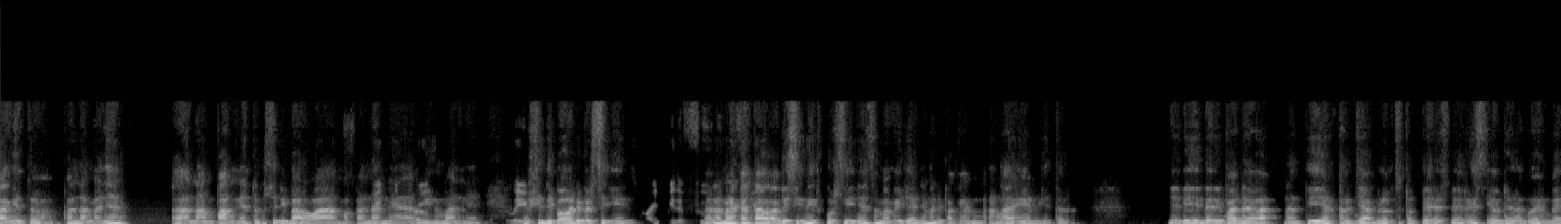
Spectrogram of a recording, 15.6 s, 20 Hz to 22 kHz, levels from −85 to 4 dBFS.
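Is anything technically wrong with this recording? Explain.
Yes, the audio has several faults: an echo leak, speech suppressed in double talk, repeated packet loss with a robotic sound, and short concealed packet losses.

Echo leak, 0.58 to 0.62 s and 1.29 to 1.68 s. The far end's echo canceller likely let through part of its loudspeaker pickup, which returned about 355 ms late. A faint delayed copy of the speech, around 40 dB below it, trails the original.

Speech suppressed in double talk, 3.27 to 5.16 s, 5.76 to 6.75 s and 7.44 to 7.57 s. While both sides spoke, the echo canceller likely mistook the talker for echo and attenuated everything. The speech drops sharply, by roughly 30 to 35 dB in the first two stretches and by about 10 dB in the third.

Repeated packet loss (robotic sound), 9.75 to 10.78 s. Audio kept arriving too late or not at all, roughly a fifth of the span. Each gap, the longest 73 ms, was patched by extending the previous sound, giving choppy speech with pieces missing.

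Short concealed packet loss at 11.38 to 11.42 s, 11.60 to 11.64 s, 11.86 to 11.90 s, 12.40 to 12.43 s and 12.51 to 12.57 s. In each, 20 to 40 ms of audio never reached the decoder in time. The receiver continued the preceding sound to fill the hole, leaving a brief smear or wobble.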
